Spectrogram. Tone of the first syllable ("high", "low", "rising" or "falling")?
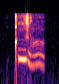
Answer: high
